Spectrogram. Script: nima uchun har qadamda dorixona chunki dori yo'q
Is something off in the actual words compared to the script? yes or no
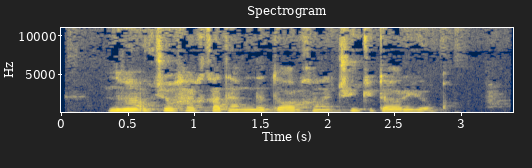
no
